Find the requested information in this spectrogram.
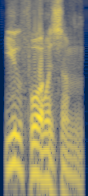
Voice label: "euphuism", American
